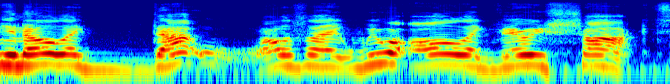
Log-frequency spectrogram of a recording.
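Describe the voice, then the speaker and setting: A man's raised, projected, high-pitched voice in an American accent, animated in tone, bright and sharp, at a fairly quick pace. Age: 20s. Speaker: YouTuber. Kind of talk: casual vlog storytelling.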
